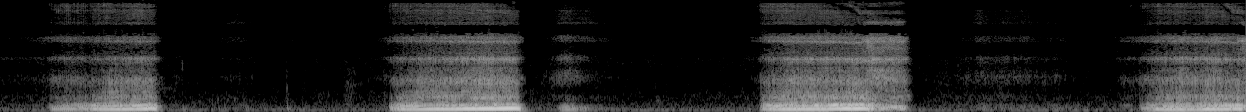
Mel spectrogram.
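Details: German Shepherd Roxy snoring while sleeping indoors; four strong grinding snores of over a second each, spaced about three to four seconds apart, with a small snort between.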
